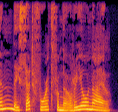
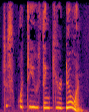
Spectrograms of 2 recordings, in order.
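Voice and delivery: high-pitched scolding mama cat; 11 semitones higher, 3 dB quieter than usual. Acted. Mama cat to her boy, scolding. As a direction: pitch it high, a mother demanding an answer.

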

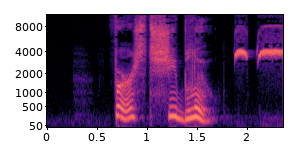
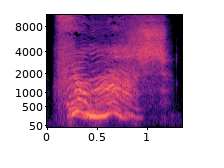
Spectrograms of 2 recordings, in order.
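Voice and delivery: higher, chanted French answer; French poodle chorus; 4 semitones higher than usual. A narrator's reading. Poodles answer French teacher, chanting together. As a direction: chime the French word together, high.

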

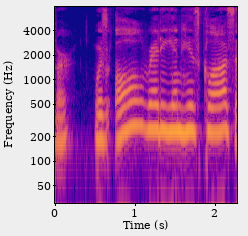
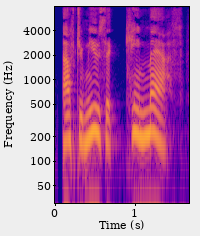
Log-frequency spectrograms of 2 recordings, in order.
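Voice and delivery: plain reading voice

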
